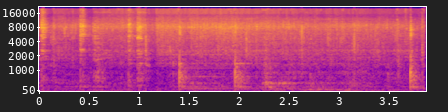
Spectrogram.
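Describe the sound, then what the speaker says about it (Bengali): Onions browning lightly in unsalted oil for a mutton curry, stirred in the pan; a loud, bright, continuous sizzle punctuated by regular scraping strokes of the spoon, close up with no voices. "এবার আমার পেঁয়াজটা হালকা ভাজা ভাজা হচ্ছে"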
